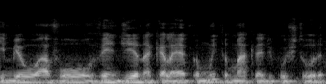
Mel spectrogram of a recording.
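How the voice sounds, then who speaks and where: A man with a very deep, low pitch talks at a moderate pace. The recording has audible room echo and noticeable background noise. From Piauí, Brazil (Teresina). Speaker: former senator and businessman. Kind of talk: interview. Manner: halting, with many restarts.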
